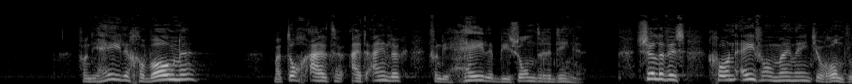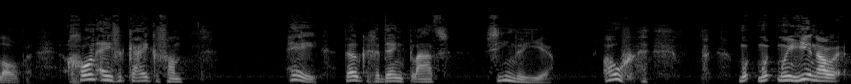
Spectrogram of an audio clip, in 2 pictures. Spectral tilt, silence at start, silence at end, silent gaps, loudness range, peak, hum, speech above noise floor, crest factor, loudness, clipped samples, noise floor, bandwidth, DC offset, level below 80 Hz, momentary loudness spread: -5 dB/octave; 0.8 s; 0.05 s; none; 6 LU; -10 dBFS; none; 36 dB; 22 dB; -31 LUFS; under 0.1%; -67 dBFS; 10.5 kHz; under 0.1%; -72 dBFS; 17 LU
